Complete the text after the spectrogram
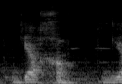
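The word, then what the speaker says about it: garant: 外を震わせる振動音摩擦音として説明されますつまりこのうがいをするような仕草という仕草ですそこにこのハヒフヘホのハ行の音を足してあげることでフランス語のこのるの発音になるわけです。この場合では、は、いう形で、ギャハン、ギャハンと発音すればあるの発音になります。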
